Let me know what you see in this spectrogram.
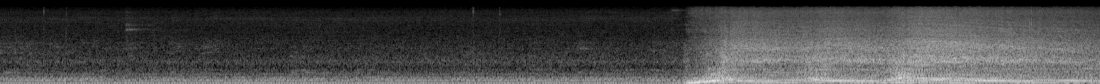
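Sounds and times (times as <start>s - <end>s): car engine revving: 6.8s - 11.0s.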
